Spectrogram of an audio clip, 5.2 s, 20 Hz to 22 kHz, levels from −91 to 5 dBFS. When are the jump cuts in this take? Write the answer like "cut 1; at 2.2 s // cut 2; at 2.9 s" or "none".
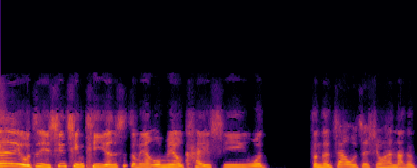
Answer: none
